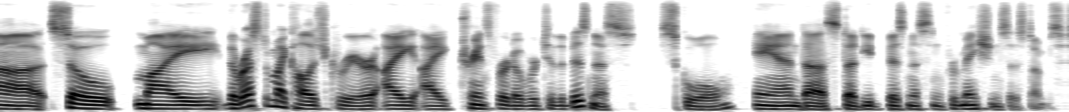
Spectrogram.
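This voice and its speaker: Someone with a Midwestern American accent speaks at a fairly quick pace in a dry, close sound with no echo and a quiet background. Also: man. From US Midwest, northern Ohio. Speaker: author. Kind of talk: interview.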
